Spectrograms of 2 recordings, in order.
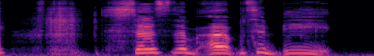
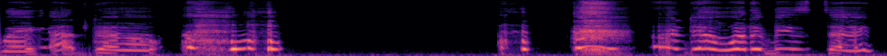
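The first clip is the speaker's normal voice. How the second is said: crying; 9 semitones higher than usual. Real, not acted. Telling the camera she won't stay stuck, crying. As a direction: voice breaking high through tears. Breaking down about feeling stuck.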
